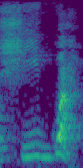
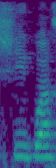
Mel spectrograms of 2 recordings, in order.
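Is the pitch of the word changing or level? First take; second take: changing; level. First: The pitch moves instead of staying level. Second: The pitch stays level and straight. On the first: The speaker calls it wrong. "not shigua or shigua" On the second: The speaker calls it right. "It's straight, it's a straight tone"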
